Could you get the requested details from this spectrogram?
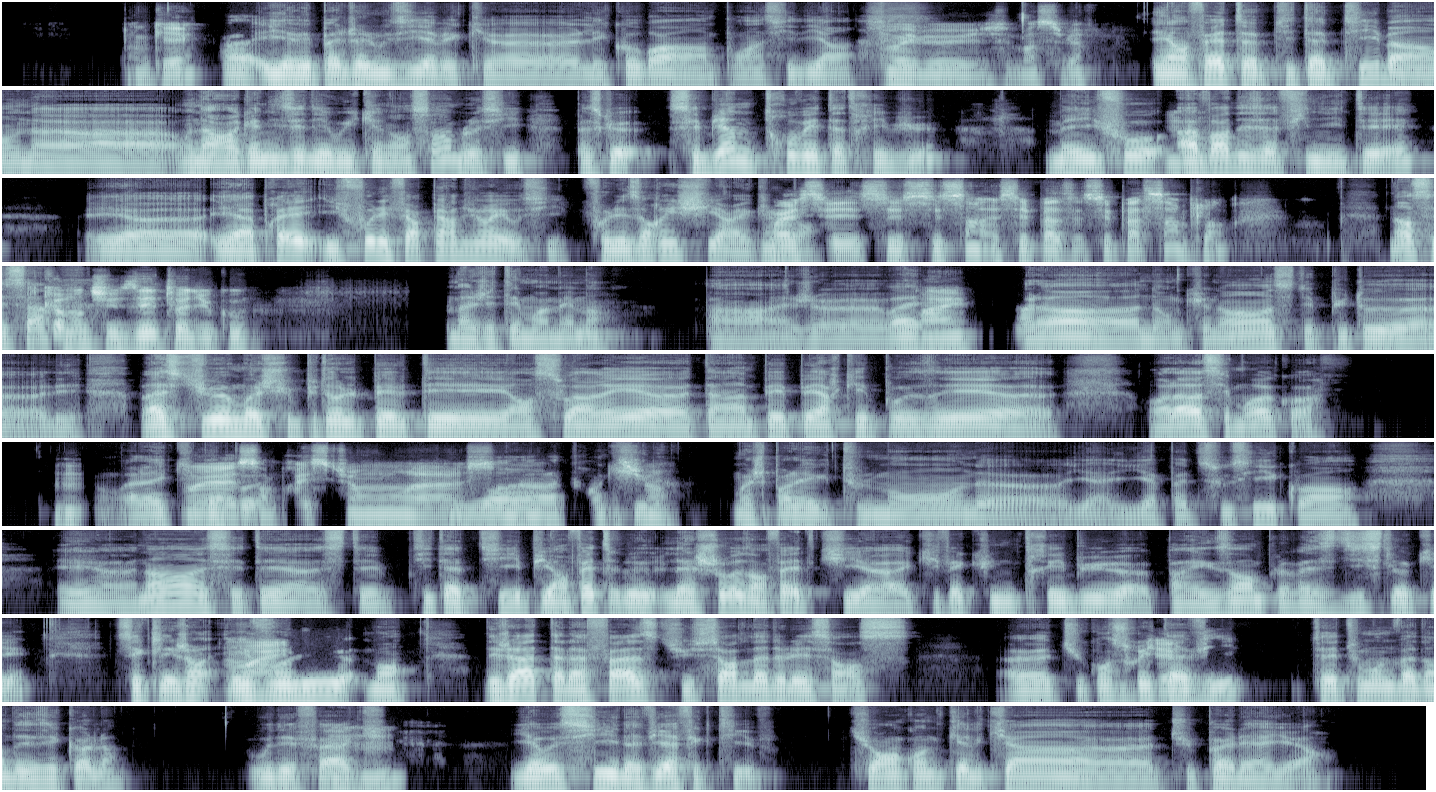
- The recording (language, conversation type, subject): French, podcast, Comment as-tu trouvé ta tribu pour la première fois ?
- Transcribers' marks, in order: tapping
